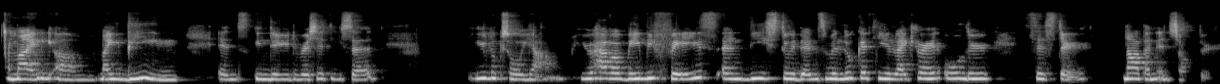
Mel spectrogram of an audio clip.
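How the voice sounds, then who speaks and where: A young woman with a Filipino accent, a culinary instructor answering interview questions with halting, careful phrasing and frequent restarts. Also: fairly high pitch, level tone, low-quality recording. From Philippines. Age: young adult. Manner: halting, many restarts, speaks with care.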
